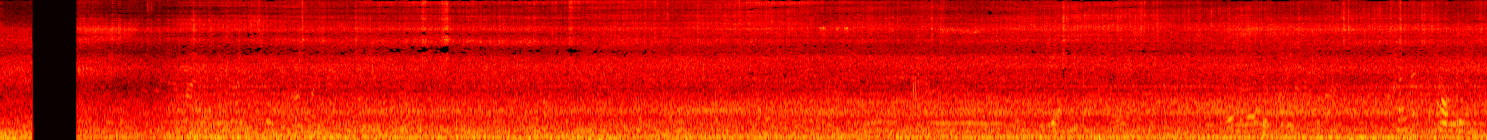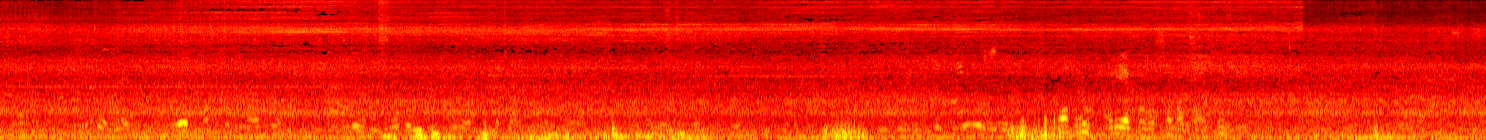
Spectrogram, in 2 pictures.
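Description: Outdoor ambience: a steady background hush with faint voices of people talking at a distance, more noticeable in the second half.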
